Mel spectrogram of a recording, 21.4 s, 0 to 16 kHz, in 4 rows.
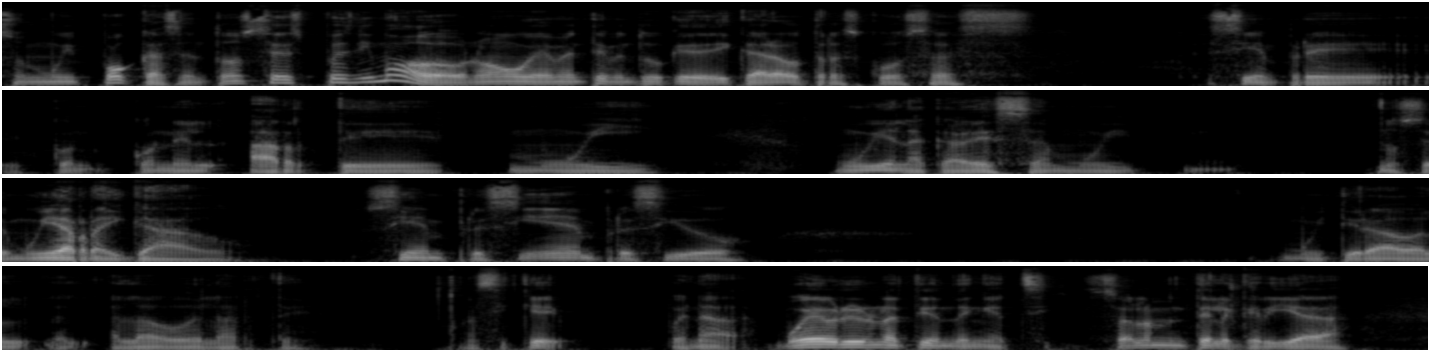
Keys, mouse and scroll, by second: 3.1-7.4 drag, 11.9 click, 12.7-16.5 drag, 19.2-21.3 drag.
